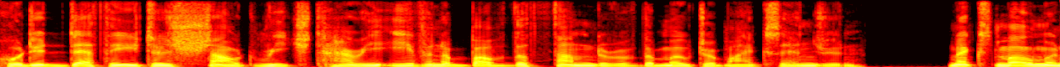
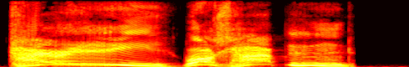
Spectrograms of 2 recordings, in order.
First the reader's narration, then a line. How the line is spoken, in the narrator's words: bellowed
